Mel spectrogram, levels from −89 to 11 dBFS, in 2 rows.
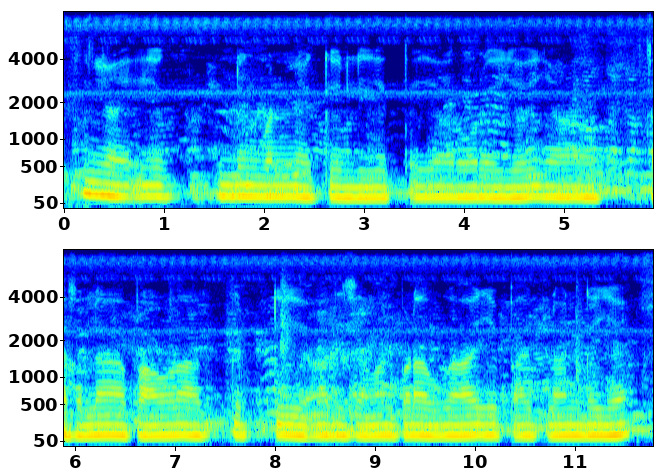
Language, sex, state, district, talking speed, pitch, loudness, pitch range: Hindi, male, Uttar Pradesh, Hamirpur, 120 wpm, 115 Hz, -27 LUFS, 110-120 Hz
